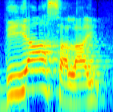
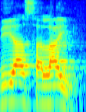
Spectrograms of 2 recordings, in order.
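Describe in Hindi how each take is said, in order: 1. 'diya' का पहला स्वर दीर्घ है। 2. 'diya' का पहला स्वर छोटा है। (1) "दिया की जगह पे इसको भी हम दीर्घ बोल देते हैं" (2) "दिया सलाई बोलते भी हैं"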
